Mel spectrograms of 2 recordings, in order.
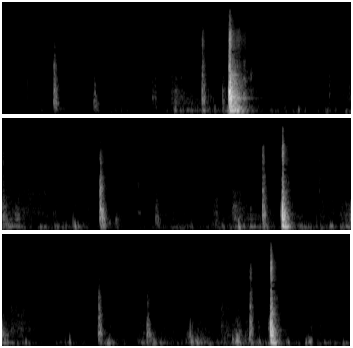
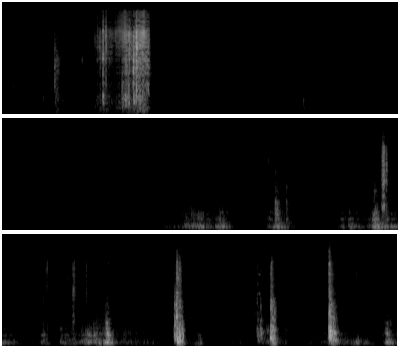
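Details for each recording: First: Car door check strap: loud irregular clunks and knocks as the door swings, jumping at the detent when opening or closing; door check strap seized and worn out. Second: Car passenger-side door after freeing the seized door check strap: it swings open and shut with light, crisp detent clicks and no loose clunk or creak.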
